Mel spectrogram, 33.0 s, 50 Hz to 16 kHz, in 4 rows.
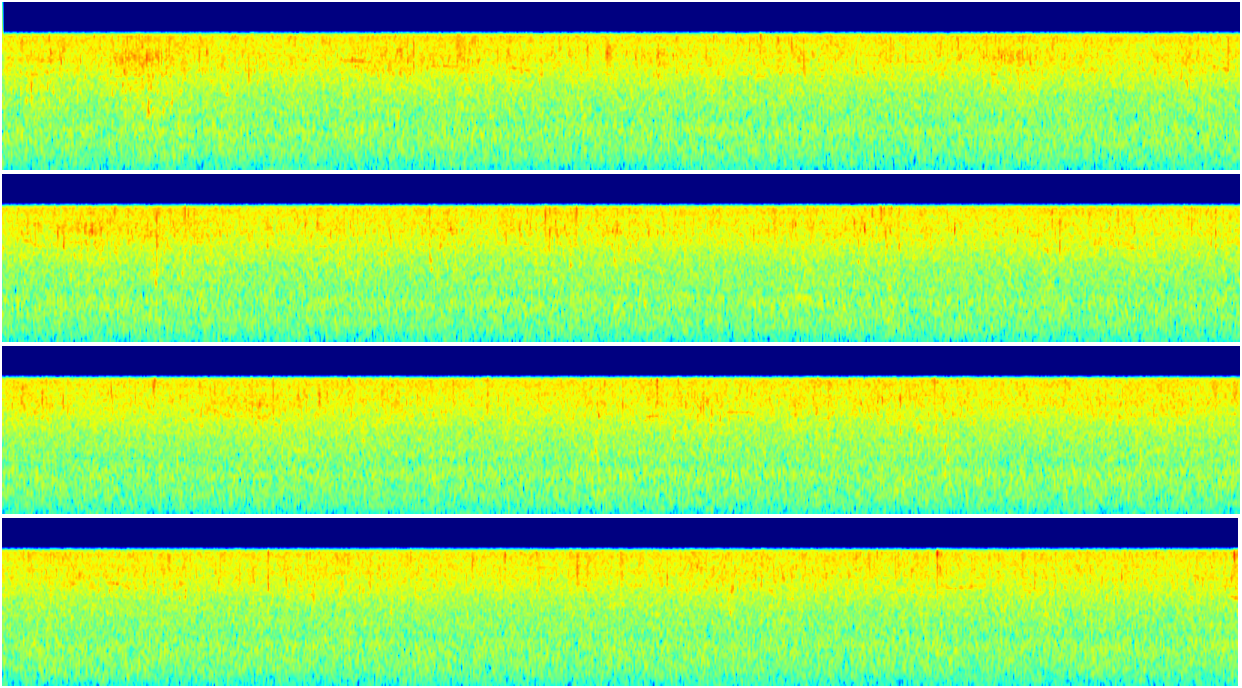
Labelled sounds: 2.8	3.1	Pacific white-sided dolphin, 3.7 to 4.0 kHz
5.9	6.2	Pacific white-sided dolphin, 4.1 to 4.3 kHz
31.0	31.3	Pacific white-sided dolphin, 3.3 to 3.5 kHz

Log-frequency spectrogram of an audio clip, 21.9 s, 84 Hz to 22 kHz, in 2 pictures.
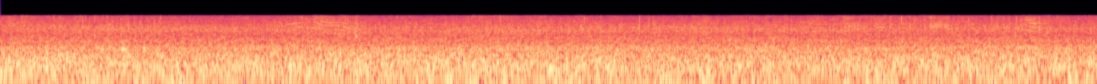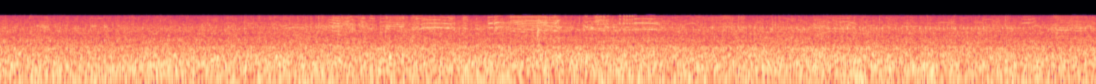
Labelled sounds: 3.1	3.5	Pacific white-sided dolphin, 4.5 to 7.4 kHz
10.2	10.6	Pacific white-sided dolphin, 4.5 to 6.2 kHz
15.1	16.6	Pacific white-sided dolphin, 3.1 to 7.9 kHz
17.1	17.6	Pacific white-sided dolphin, 3.0 to 8.0 kHz
21.5	21.9	Pacific white-sided dolphin, 2.8 to 8.0 kHz

